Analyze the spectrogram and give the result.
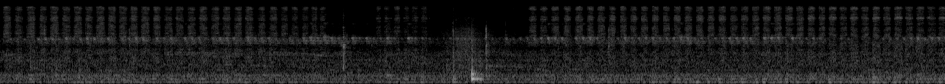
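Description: A pink pencil is rubbed over a thin paper colouring sheet on a table in continuous colouring strokes. It makes a steady, dry, scratchy rasp with a bright, rhythmic hiss. Around the middle, the brighter texture briefly drops away and a single sharp tick sounds before the strokes resume.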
